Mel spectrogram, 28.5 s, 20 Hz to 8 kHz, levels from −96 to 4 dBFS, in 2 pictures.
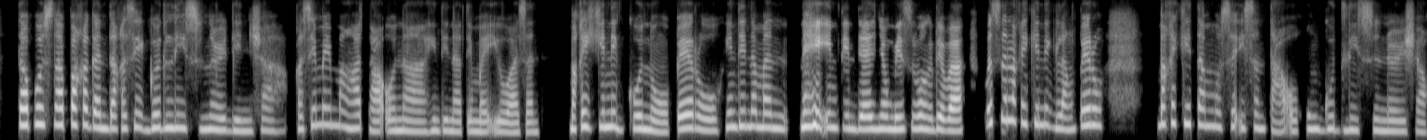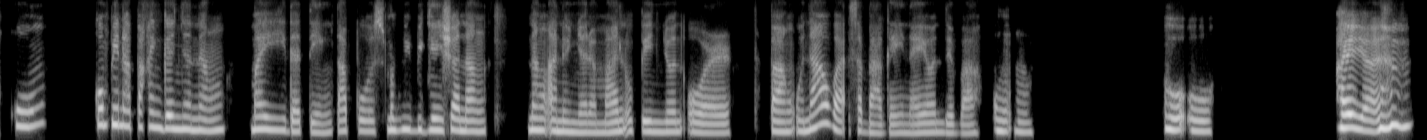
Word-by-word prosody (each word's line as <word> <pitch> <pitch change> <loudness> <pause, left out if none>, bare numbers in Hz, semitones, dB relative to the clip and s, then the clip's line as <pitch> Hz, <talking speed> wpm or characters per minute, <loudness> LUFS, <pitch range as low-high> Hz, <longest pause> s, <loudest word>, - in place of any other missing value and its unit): Tapos 360 +1 +5
napakaganda 345 -6 +4
kasi 275 +2 -3
good 285 +3 0
listener 265 -3 +1
din 225 -1 -2
siya, 230 -2 -7
kasi 265 +7 -3
may 360 -1 -3
mga 290 -4 -1 0.2
tao 230 - -3
na 220 -2 -1
hindi 230 +2 -3
natin 220 -1 -2
maiiwasan, 205 -1 -2 0.2
makikinig 310 +1 +2
kuno, 250 -7 +2
pero 265 -4 +3
hindi 310 +1 +2
naman 300 -4 +1
naiintindihan 285 -5 +5
'yong 260 - +3
mismong, 270 0 +2
'di 265 - +5
ba, 230 +1 +7 0.2
basta 400 +7 0
nakikinig 365 -5 -3
lang. 265 -1 -1
Pero, 345 +1 +4 0.6
makikita 370 -1 0
mo 330 -1 -3
sa 320 +3 -5
isang 285 0 -4
tao 220 +1 -5
kung 270 -1 -1
good 255 -1 -5
listener 230 -2 -4
siya 215 -1 -5 0.2
kung, 330 +3 -1 0.5
kung 350 0 +1
pinapakinggan 315 -6 +1
niya 265 -1 +1
ng, 235 -1 -2 0.4
may 260 -2 0
dating 205 -3 -5
tapos 225 0 -6
magbibigay 245 -1 -1
siya 245 0 +2
ng 220 -1 -1 0.5
ng 250 - +3
ano 225 -1 0
niya 200 -1 -3
naman 205 +3 -2
opinyon 215 -1 -3
or 190 -1 -3 0.4
pang-unawa 230 - 0
sa 230 -1 -7
bagay 185 0 -6
na 185 - -7
'yon, 200 0 -5
'di 185 - -5
ba? 185 0 -8 0.2
Mm. 215 -2 -4 1.3
Oo. 240 -4 +1 1.3
Ayan. 290 +4 +6
255 Hz, 135 wpm, -22 LUFS, 220-300 Hz, 1.3 s, ba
